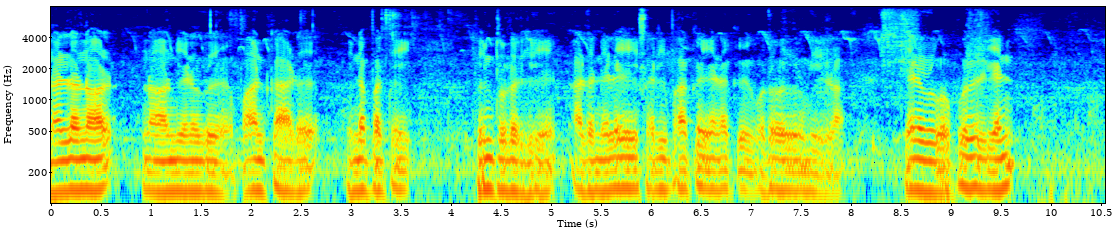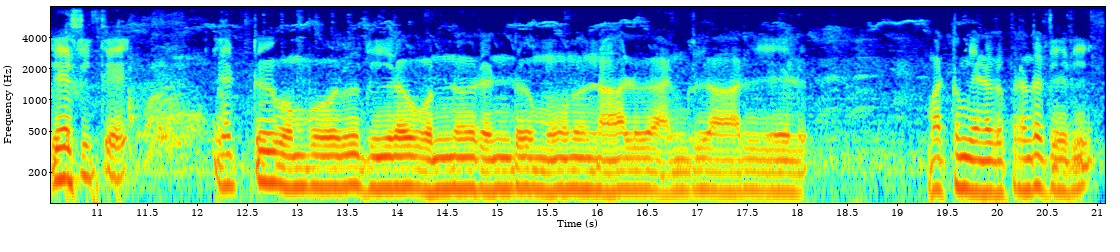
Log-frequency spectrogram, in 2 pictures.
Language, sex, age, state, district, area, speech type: Tamil, male, 60+, Tamil Nadu, Thanjavur, rural, read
